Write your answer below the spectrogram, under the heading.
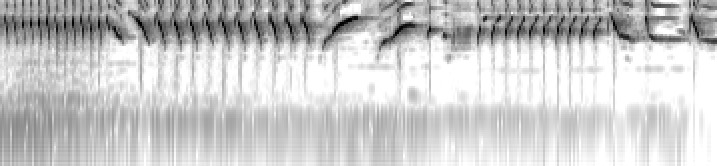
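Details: Domestic canary in full, loud song, kept as tutor material for young birds: a fast buzzy trill, then evenly spaced downslurred notes about six per second, rising swoops and another trill, over a low rumbling background hum.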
